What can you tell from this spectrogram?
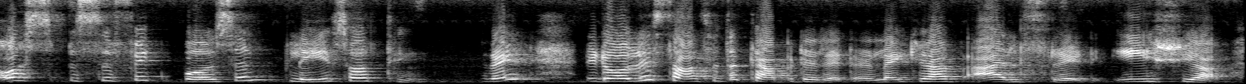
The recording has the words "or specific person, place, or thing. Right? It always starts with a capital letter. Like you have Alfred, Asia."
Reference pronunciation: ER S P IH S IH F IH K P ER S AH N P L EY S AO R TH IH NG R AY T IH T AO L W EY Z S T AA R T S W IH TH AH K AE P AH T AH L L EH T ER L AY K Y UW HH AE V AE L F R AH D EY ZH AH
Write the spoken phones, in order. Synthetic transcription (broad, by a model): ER S P IH S IH F IH K P ER S AH N P L EY S AO R T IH NG R AY T IH T AO L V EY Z S T AA R T S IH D AH K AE P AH T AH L L EH T ER L AY K Y UW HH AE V AE L F R AH D EY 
